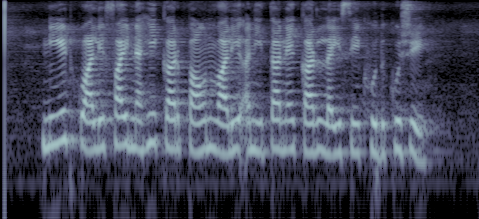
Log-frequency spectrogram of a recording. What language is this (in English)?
Punjabi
